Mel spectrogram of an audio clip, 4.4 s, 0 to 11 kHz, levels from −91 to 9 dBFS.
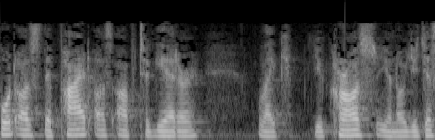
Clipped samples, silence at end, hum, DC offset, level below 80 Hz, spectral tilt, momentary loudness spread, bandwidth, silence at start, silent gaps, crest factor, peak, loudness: under 0.1%; 0 s; none; under 0.1%; -56 dBFS; -7.5 dB/octave; 12 LU; 6.4 kHz; 0 s; none; 20 dB; 0 dBFS; -21 LUFS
